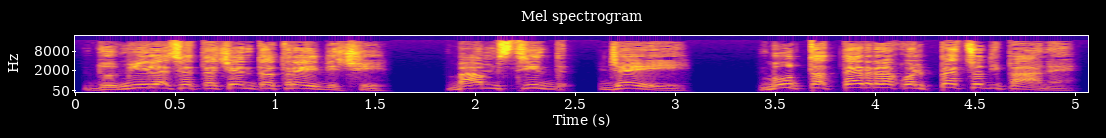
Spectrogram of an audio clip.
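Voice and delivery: distant authoritarian voice giving commands; commanding telescreen voice. Acted. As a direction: order him like a cold loudspeaker.

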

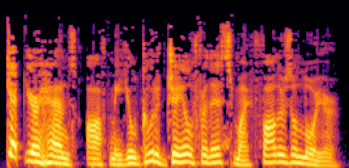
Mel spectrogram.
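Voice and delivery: high, loud angry protest; indignant outburst. A narrator's reading. Woman to the man grabbing her, indignant and loud.

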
